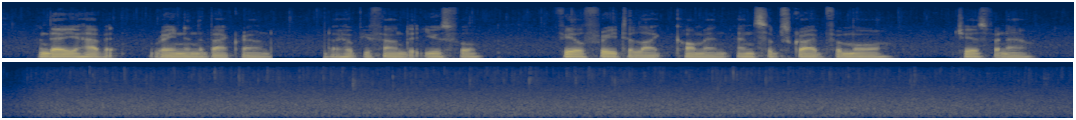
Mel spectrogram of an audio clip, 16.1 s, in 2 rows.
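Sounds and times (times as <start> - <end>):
faint raindrop ticks: 0.0 - 16.0
rain hissing: 0.0 - 16.0.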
